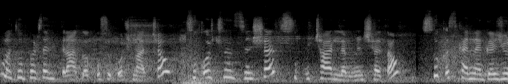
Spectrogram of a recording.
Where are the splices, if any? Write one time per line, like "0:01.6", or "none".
0:01.8
0:04.2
